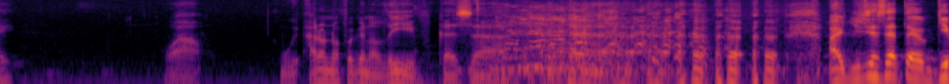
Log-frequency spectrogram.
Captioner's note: laughter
